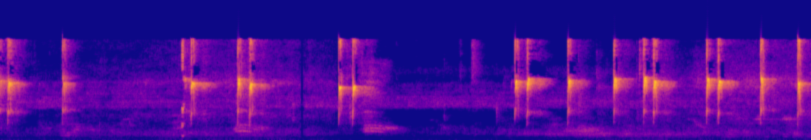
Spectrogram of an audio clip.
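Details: Squirrel giving sharp, high, dry chips, single or in close pairs, with pauses between bursts and a few softer, lower rasping notes in between.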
